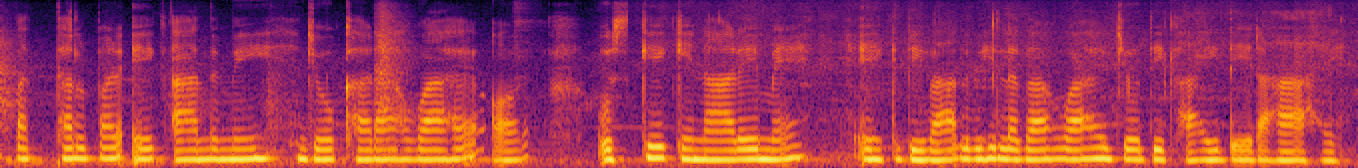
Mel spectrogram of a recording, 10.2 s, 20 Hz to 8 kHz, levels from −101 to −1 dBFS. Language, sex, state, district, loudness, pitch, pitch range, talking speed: Hindi, female, Jharkhand, Ranchi, -13 LUFS, 175 Hz, 175-185 Hz, 135 wpm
